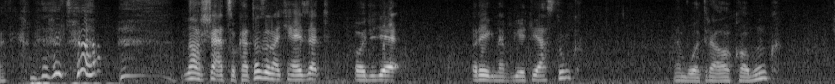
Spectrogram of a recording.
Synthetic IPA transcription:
t̪mɛlt̪ | nɒʃaːt̪sokhat̪ɒzɒnɒchɛjzɛt̪ho̞ɟuɟɛ | reːɡnɛmɡeːt̪jaːst̪uŋk | nɛɱvo̞lt̪raːɒlkɒlmuŋk

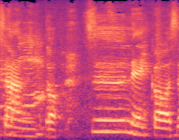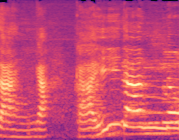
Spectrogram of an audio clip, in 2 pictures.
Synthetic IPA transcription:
sãnt̪ot͡sɨːnẽkosãŋɡa | kaid̪ãnːo

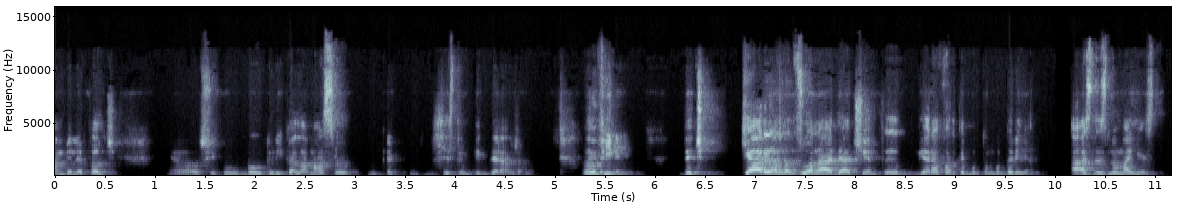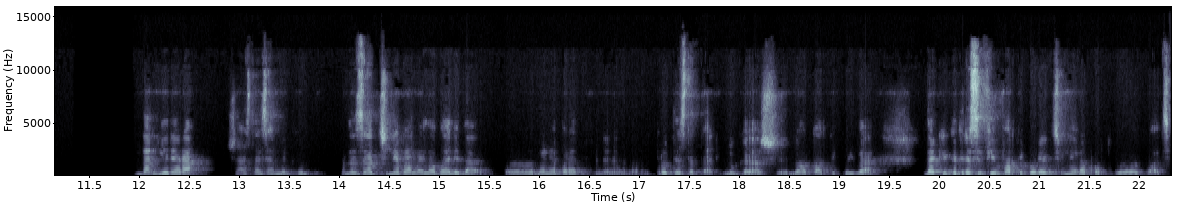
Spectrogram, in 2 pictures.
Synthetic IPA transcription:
ambele̞fəlt͡ʃʲ | ə̰ʃikubəut̪uɾikəla̰masəkejest̪eunpik̚d̪e̞ɾa̰nʒa̰t̪ | ɨnfine̞̰ | d̪e̞t͡ʃʲ | kʲaɾɨnzo̞nad̪e̞at͡ʃie̞nt̪je̞ɾafoart̪e̞mult̪ənburd̪əɾije | a̰s̬t̪əzʲnumajːe̞st̪e̥ | d̪arjeɾʲeɾa̰ | ʃiast̪ansʲamnəkə | ləsat̪̚t͡ʃine̞vamajlavaled̪a̰ənuneapəɾat̪̚ə̰pɾo̞t̪e̞st̪at̪a̰rʲnṵkə̰a̰ʃʲlwat̪̚part̪e̞kujva̰d̪arkɾekət̪ɾe̞bs̬əfimfoart̪e̞ko̞ɾek̚t̪sʲunujɾapo̞rt̪kua̰t̪sʲ

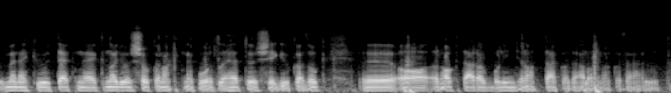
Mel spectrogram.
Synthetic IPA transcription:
mɛnɛkylt̪ɛknɛknɒɟo̞nʃo̞kɒnɒki̥knɛkʋo̞lt̪lɛ̰ɦɛt̪øːʃḛːɡykɒzo̞k | ɒrɒkt̪aːɾɒɡ̚boːliɲɟɒnʔɒ̰t̪ːaːkɒza̰ːlːɒ̰mnɒkɒza̰ːɾṵt̪

